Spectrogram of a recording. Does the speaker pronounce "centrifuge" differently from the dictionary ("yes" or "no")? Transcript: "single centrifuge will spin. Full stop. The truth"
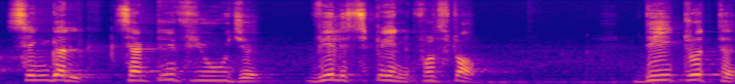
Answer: no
